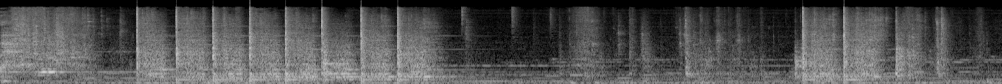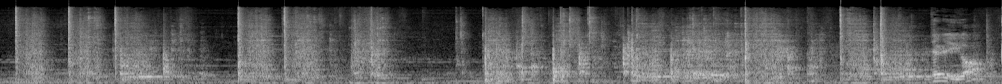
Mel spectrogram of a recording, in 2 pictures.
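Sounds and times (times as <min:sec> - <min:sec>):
background music: 0:00.0 - 0:20.0
hard objects knocking and clattering: 0:14.6 - 0:20.0.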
